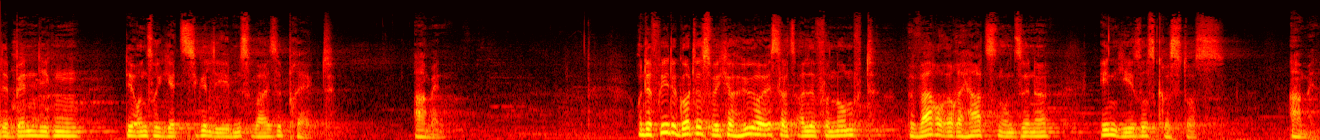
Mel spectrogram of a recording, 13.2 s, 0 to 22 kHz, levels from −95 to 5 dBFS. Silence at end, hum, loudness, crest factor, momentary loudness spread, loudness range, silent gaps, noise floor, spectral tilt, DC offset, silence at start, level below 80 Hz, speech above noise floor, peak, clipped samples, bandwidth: 0 s; none; -26 LUFS; 20 dB; 16 LU; 11 LU; none; -59 dBFS; -6.5 dB/octave; under 0.1%; 0 s; -54 dBFS; 34 dB; -8 dBFS; under 0.1%; 14 kHz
